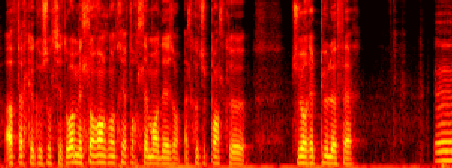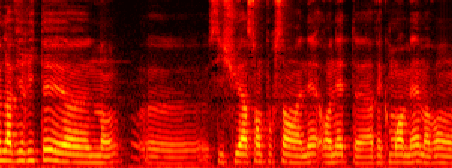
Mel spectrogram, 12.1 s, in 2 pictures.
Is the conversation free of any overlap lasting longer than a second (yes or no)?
yes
